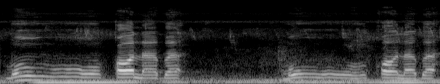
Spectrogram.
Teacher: Di situ ada nun mati bertemu dengan huruf qaf, maka nun matinya disamarkan menjadi bentuk NG. Jadi tidak N lagi tapi menjadi NG. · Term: ikhfa hakiki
